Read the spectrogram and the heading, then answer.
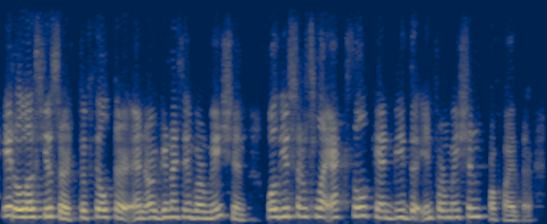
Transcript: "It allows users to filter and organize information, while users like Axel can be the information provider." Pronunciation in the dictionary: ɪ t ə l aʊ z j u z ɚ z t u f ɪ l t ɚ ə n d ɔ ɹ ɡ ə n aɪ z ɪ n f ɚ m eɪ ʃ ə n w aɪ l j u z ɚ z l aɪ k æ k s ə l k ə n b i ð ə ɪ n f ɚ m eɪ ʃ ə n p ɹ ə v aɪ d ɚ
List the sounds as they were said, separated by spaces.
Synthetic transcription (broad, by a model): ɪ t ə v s j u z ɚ t u f ɪ l t ɚ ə n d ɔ ɹ ɡ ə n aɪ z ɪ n f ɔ m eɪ ʃ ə n w aɪ l j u s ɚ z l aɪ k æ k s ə l k ə n b i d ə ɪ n f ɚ m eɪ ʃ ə n p ɹ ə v aɪ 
